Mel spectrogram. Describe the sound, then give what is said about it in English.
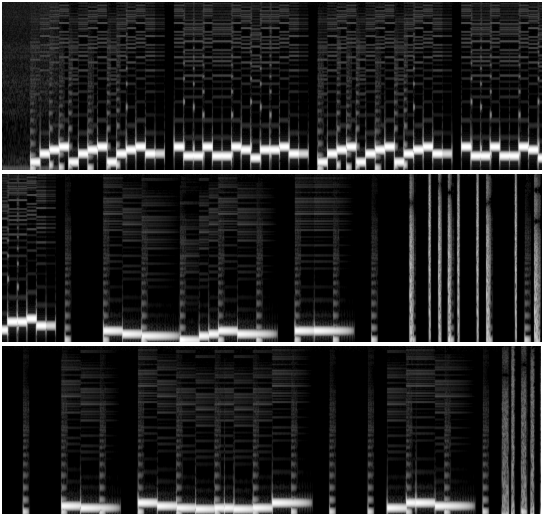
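Early computer-synthesized music, an experimental piece titled "Conversations with a Computer" built from basic waveforms (sawtooth, square and triangle waves, random noise) used as instruments: bright buzzy sawtooth tones in quick repeating melodic patterns, then lower stuttering phrases broken by sharp bursts of noise, loud and with no voices. “And the first few experiments, I basically just used those as instruments on my own.”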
